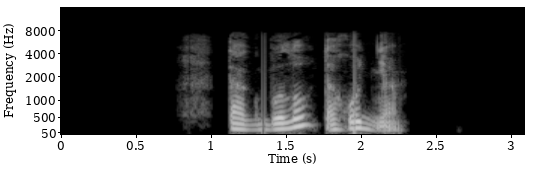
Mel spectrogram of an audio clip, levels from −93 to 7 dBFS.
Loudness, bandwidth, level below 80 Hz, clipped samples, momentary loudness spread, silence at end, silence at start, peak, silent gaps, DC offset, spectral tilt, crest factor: -21 LUFS; 7.6 kHz; -50 dBFS; under 0.1%; 9 LU; 0.85 s; 1.1 s; -6 dBFS; none; under 0.1%; -8 dB/octave; 18 dB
